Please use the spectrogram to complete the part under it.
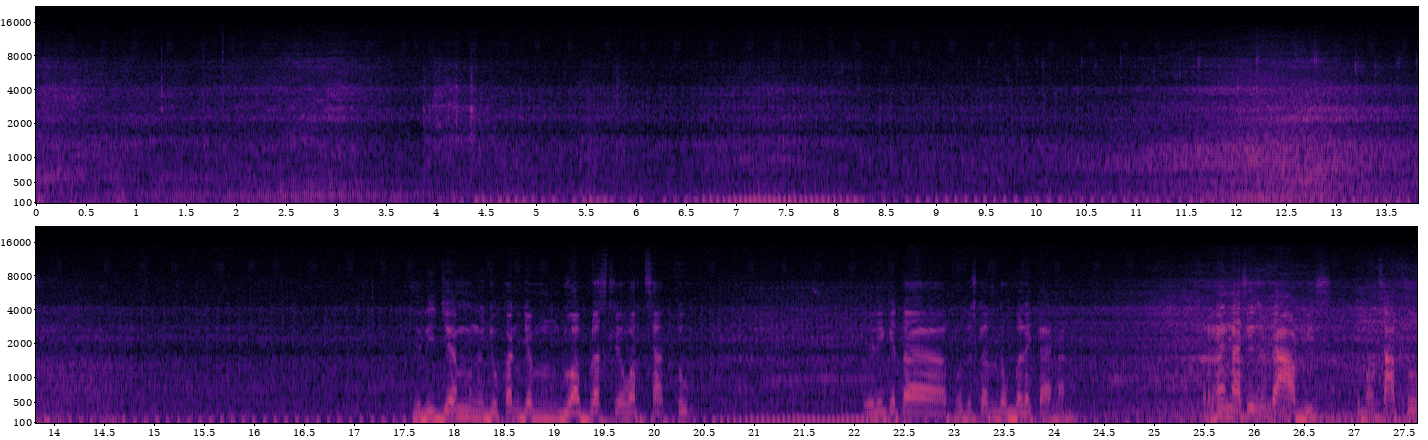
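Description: An engine idles with a low, steady rumble.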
